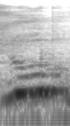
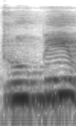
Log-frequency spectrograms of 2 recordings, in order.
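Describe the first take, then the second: First: The word ends without a final vowel sound. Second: The word ends with an extra vowel sound. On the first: The speaker calls it right. "एंड का ई silent होता है" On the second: The speaker calls it wrong. "ये ट्रूबे लफ्ज़ कोई नहीं होता, ये गलत बोलते हैं"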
